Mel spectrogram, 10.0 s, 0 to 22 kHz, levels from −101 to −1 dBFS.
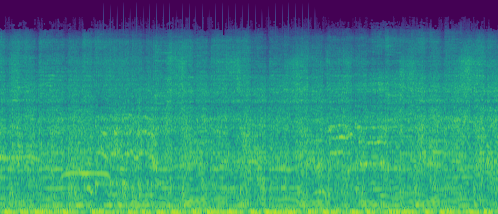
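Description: From 2.07 to 6.31 s a regular train of clicks ticks at about 7.6 per second, roughly thirty pulses as loud as the audio, likely from electrical interference or a faulty connection or power supply.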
